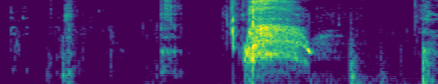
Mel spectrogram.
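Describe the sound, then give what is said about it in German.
Gulping and mouth noises as someone drinks sparkling wine from a large bottle: a few soft clicks and smacks, then a louder hissing swallow about half a second long, followed by a few quieter mouth sounds. “Warte mal, ich trinke mal einen Schluck.”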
